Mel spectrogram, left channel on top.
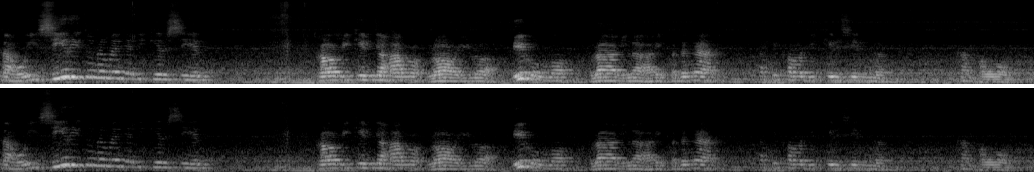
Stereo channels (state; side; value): quieter; right; 7.2 dB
